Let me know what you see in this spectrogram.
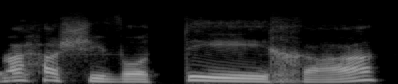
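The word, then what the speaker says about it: וַהֲשִׁבֹתִיךָ: Vahashivoticha. What's the cha? You, What's the t? I, What's the va? will. Why isn't it va? It's a vowel Harmonization.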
